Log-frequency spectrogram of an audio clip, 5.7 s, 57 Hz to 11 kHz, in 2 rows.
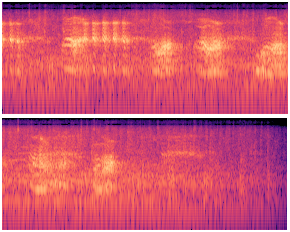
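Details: Frogs at the Botanical Garden in Lausanne on 20 April 2018: loud, rasping, nasal croaks repeated roughly twice a second in an uneven series, fading into quiet at the end.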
